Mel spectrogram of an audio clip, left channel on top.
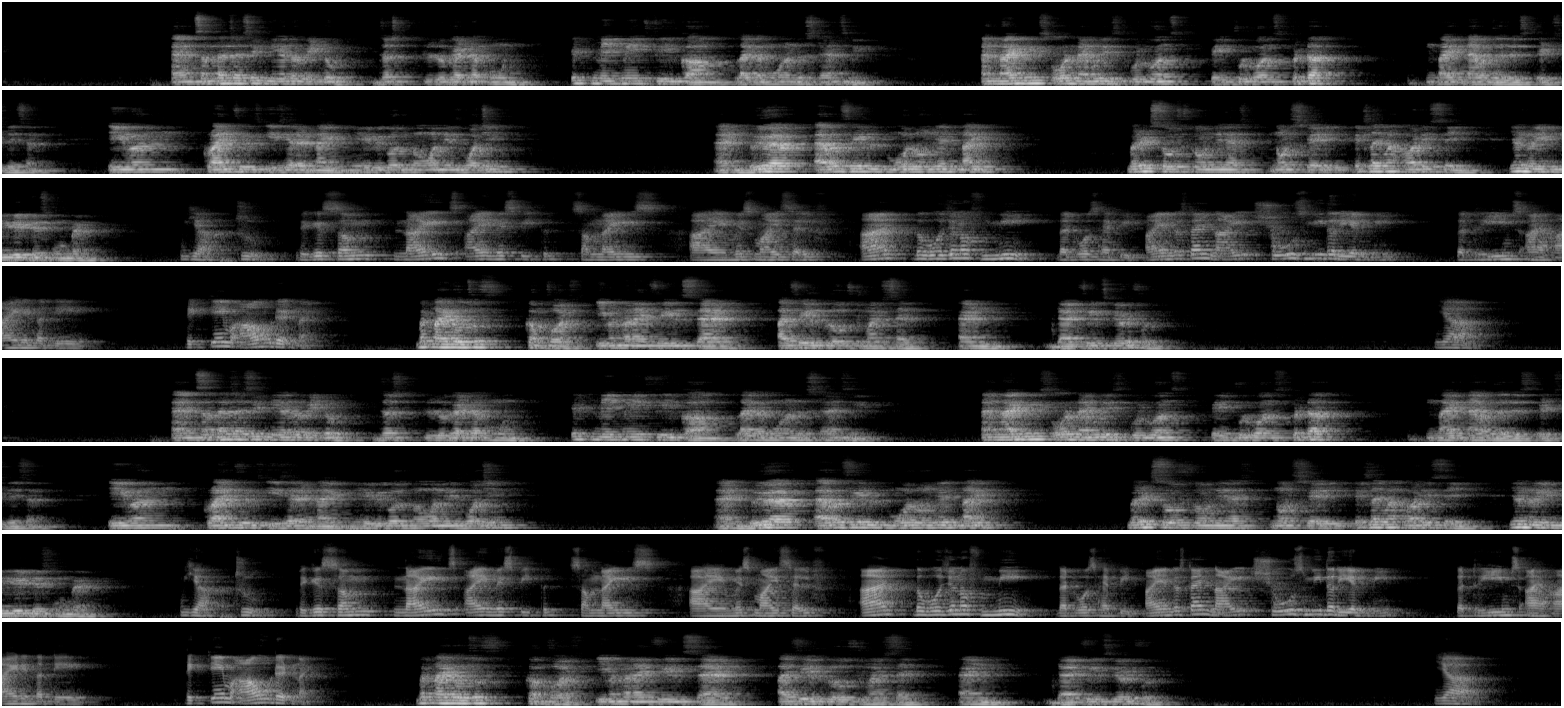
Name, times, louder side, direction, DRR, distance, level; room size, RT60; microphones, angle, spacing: voice 1, 1.7-3.4 3.7-5.2 5.7-8.6 9.8-11.7 12.1-13.3 14.2-16.0 16.7-17.3 17.6-20.6 22.7-25.5 26.8-30.3 30.7-32.1 50.9-51.7 52.0-54.1 54.5-55.9 56.4-56.8 57.2-58.4, left 1 dB, 45° left, -9 dB, 3.3 m, -23 dB
voice 2, 33.0-33.9 34.1-37.7 38.1-39.4 39.8-41.5 41.7-45.1 45.7-47.7 48.6-49.9 61.1-61.6, right 2 dB, 80° right, 4 dB, 1.0 m, -29 dB
11.5 x 4.0 x 3.9 m, 0.74 s
head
